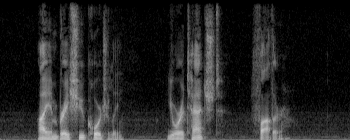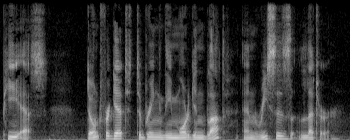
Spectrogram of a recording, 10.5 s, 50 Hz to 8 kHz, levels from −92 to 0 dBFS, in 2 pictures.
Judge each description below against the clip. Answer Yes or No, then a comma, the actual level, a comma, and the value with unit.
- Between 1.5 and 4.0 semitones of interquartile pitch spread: No, average, 4.7 semitones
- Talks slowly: Yes, slow, 95 wpm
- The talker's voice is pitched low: Yes, low, 100 Hz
